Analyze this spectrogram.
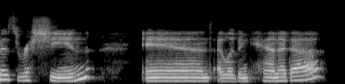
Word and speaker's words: Roisin: Thank God you said your name, because yes, I know it is not spelled like that at all. No, that's Gaelic for you. Say it one more time for me. Roisin.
